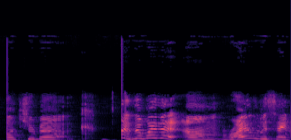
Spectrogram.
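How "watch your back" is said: villain threat. Retold or imitated. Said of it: "they threaten with".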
